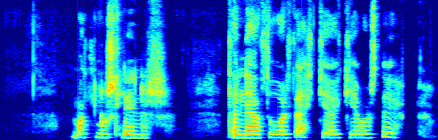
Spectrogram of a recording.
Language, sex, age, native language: Icelandic, female, 20-29, Icelandic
